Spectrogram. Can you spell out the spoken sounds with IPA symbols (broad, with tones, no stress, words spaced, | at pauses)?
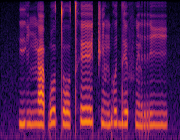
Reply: ji˨ŋa˨ ɓo˦˨to˨˦ tʰeː˦t͡ʃĩ˨˦ɡʷi˦˨de˦ fĩ˨ri˦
